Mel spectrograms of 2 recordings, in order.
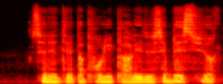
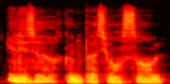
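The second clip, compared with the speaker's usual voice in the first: usual speaking voice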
